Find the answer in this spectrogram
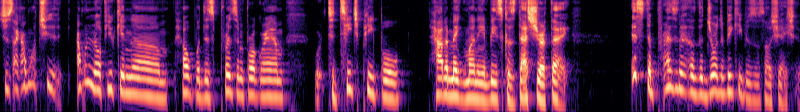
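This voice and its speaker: In an American accent, a man uses a normal speaking voice at a fairly high pitch, talking at a moderate pace with lively intonation. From Virginia, US. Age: 50s. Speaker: beekeeper and entrepreneur. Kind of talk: casual interview chat.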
